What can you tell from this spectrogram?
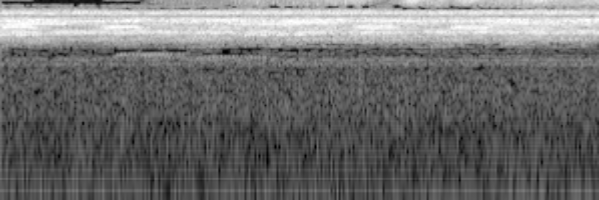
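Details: Night chorus of rainforest insects near Corcovado National Park, Osa Peninsula, Costa Rica, a steady piercing trill and buzz filling the upper range, briefly swelling in intensity partway through.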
